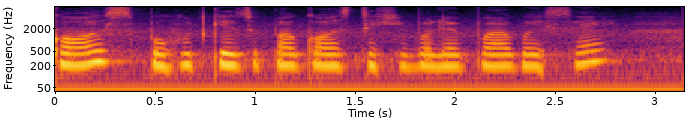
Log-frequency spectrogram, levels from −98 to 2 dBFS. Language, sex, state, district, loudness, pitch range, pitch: Assamese, female, Assam, Kamrup Metropolitan, -17 LUFS, 200-215 Hz, 205 Hz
